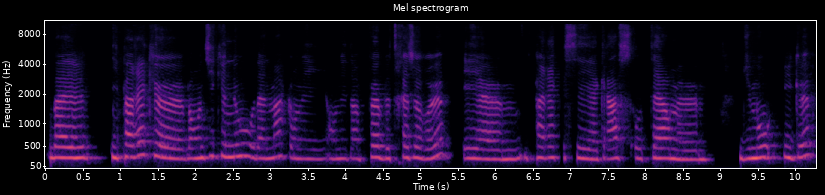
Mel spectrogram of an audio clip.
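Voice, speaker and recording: A middle-aged woman talks as a guest over a remote call. Her pitch barely moves, and her speech stumbles along with many fillers and restarts. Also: steady tone, a little slow. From Denmark. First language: Danish. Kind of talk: casual interview over a remote link.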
